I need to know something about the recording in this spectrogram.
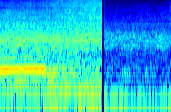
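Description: Road traffic: cars passing on a multi-lane road with a steady engine hum. It cuts off suddenly just over a second in, leaving a quieter low rumble.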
